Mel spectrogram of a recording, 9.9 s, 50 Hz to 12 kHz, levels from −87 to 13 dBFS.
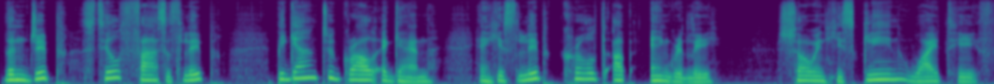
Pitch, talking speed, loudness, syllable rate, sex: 160 Hz, 120 wpm, -18 LUFS, 3.6 syllables/s, male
